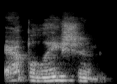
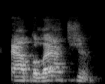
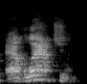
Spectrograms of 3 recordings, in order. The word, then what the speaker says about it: Appalachian: It's Appalachin Mountains. I throw an apple at you or you got an itch. You got to scratching. It's Appalachin Mountains. I said, "Okay, apple." Close. Appalachin.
